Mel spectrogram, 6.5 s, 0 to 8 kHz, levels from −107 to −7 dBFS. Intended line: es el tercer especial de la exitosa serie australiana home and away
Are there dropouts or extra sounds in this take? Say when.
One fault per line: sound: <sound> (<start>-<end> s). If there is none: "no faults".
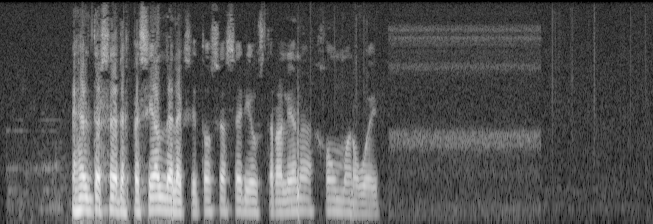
no faults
